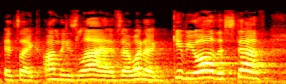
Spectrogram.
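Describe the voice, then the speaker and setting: Chatty woman in her forties, bright voice. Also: on the high side, expressive, normal speed, slight background noise. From United States. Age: 40s. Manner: chatty, laughs often, greets viewers by name. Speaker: herbalist livestream host. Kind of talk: casual livestream chat. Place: home on a mountain, indoors.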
